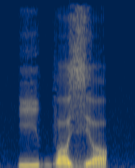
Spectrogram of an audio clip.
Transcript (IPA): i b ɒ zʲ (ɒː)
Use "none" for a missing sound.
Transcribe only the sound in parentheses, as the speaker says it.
ɒ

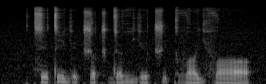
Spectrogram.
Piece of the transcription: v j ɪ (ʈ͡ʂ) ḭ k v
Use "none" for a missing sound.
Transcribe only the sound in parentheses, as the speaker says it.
t͡ʃ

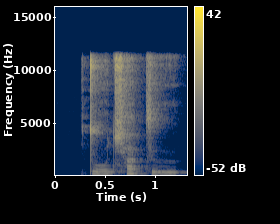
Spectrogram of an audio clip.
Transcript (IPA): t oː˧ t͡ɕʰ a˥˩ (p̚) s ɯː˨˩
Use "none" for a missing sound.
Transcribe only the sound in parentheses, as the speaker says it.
k̚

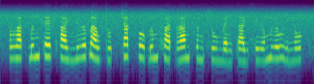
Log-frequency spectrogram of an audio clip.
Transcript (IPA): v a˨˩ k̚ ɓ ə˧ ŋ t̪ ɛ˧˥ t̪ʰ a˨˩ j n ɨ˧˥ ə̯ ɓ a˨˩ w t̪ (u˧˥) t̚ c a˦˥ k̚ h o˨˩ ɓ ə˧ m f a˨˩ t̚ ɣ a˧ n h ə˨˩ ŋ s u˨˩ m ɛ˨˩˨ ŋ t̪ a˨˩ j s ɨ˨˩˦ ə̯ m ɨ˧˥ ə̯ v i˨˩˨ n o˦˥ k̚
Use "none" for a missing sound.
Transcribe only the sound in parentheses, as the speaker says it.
u˨˩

